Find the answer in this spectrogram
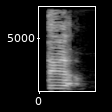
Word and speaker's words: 得: 的, pronounce the 的.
